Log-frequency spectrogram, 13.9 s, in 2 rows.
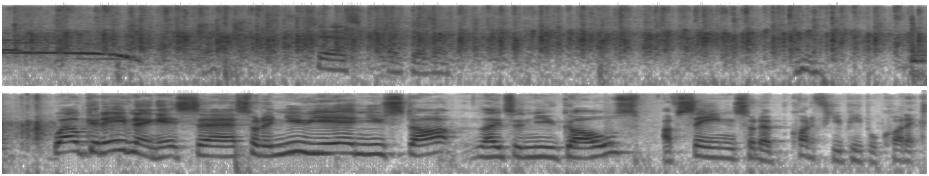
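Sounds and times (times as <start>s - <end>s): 
audience applause: 0.0s - 7.4s
speech: 2.4s - 3.6s, 6.0s - 13.8s.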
